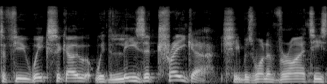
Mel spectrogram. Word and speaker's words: Liza Treyger: So, I saw you, for the record, could you please pronounce your name? Yeah, it's Liza Treyger.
